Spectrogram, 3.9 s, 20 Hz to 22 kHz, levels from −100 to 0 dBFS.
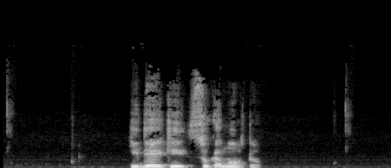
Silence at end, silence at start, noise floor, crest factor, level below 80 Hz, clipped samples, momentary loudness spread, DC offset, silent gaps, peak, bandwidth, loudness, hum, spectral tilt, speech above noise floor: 1.3 s; 1.3 s; -74 dBFS; 18 dB; -64 dBFS; under 0.1%; 14 LU; under 0.1%; none; -2 dBFS; 12.5 kHz; -17 LUFS; none; -6 dB/octave; 57 dB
